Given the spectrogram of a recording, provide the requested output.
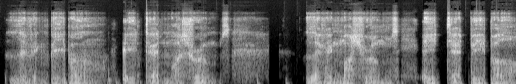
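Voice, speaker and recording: A man's put-on character voice, raspy and very deep, at a very slow pace with long, frequent pauses. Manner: commanding, eerie.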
